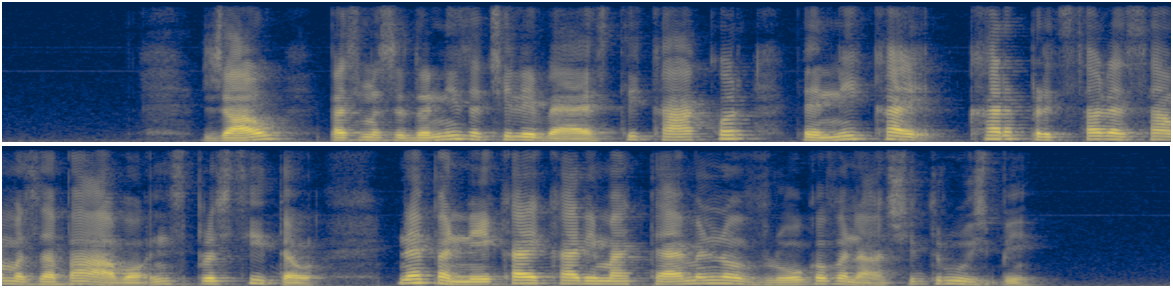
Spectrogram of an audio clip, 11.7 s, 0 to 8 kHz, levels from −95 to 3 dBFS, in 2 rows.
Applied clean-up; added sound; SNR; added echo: none; none; none; none.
